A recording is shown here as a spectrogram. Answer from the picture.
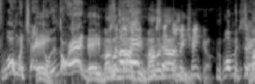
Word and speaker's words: Lomachenko: be the ductor points he's not a lemon it's not lemon chenko it's lomachenko go in hey Mal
